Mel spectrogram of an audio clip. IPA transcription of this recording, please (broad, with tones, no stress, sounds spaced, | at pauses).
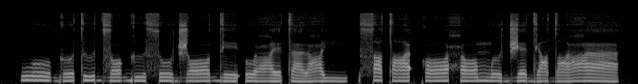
w oː˥˩ ɡ ɤ˨˦ t ɯ˦ d͡z ɔ˨˦ ɡ ɯ˧˩ s o˧˩ d͡ʒ ɔː˨˦ d e˨˩˦ ʔ o˧˩ ʕ ɛ˨˩˦ t a˨˩˦ ə̯ ʕ i˧˩ | s ɔ˧˩ tˤ j a˨˦ ʔ k ɔː˨˦ ħ ɔː˨˦ m ɤ˧˩ d͡ʒ ɛ˥˩ d e˧˩ dˤ e˨˩˦ ʕ a˥˩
